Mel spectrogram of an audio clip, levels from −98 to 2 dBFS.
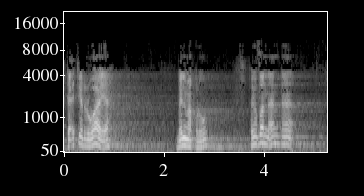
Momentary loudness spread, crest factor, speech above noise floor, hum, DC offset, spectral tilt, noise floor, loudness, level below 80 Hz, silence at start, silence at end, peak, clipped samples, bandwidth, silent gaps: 24 LU; 18 dB; 27 dB; none; under 0.1%; -6.5 dB/octave; -49 dBFS; -23 LUFS; -54 dBFS; 0.05 s; 0.1 s; -6 dBFS; under 0.1%; 10 kHz; none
